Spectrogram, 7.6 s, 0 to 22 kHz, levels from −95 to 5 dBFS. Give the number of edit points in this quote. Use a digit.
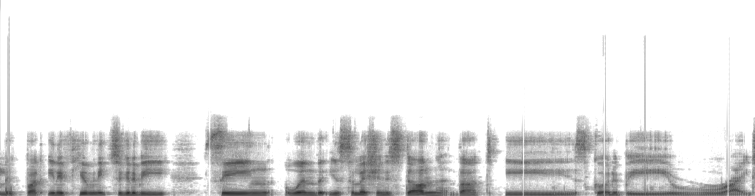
0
